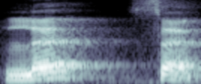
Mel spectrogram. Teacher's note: और ल स, ये वर्ण दांतों के द्वारा उच्चारित होते हैं। इनके उच्चारण में जीभ दांतों को स्पर्श करती है, इसलिए ये दंत्य कहलाते हैं।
